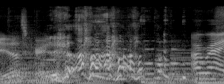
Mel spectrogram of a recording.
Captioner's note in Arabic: يضحك دراماتيكي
